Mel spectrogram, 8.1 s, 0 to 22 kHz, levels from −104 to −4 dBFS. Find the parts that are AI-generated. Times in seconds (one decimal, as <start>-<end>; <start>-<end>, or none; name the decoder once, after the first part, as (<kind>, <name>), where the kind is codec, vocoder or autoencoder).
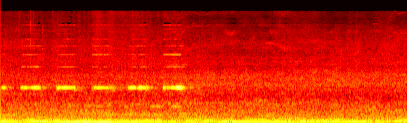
1.9-2.6 (codec, DAC); 4.2-6.9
